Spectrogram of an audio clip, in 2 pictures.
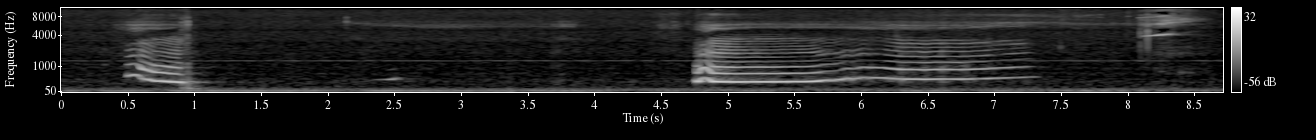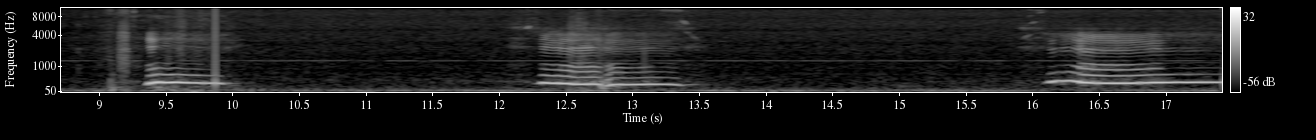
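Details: Beagle recorded on February 19, 2016, indoors, giving five drawn-out tonal whining howls. Each is one to two and a half seconds long and rises slightly or wavers in pitch, separated by pauses of a few seconds in a quiet room.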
